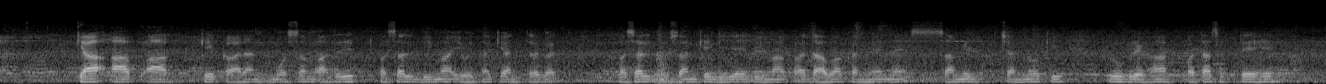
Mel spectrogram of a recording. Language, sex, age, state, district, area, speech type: Hindi, male, 30-45, Madhya Pradesh, Harda, urban, read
